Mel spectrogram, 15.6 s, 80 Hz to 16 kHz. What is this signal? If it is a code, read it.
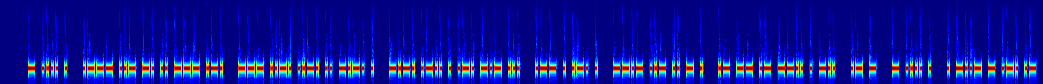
Morse code, heard as a keyed tone, about 36 wpm, 700 Hz. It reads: THE JUNIOR OFFICE CLERKS WERE QUITE AMAZED AT THE EXTRA
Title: Pangram Challenge v2 - 35wpm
